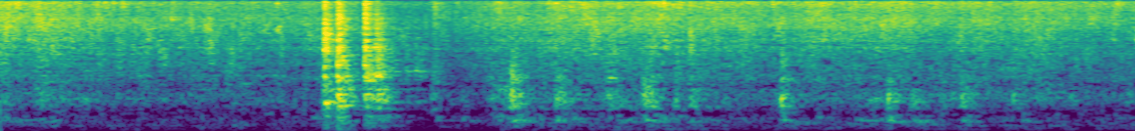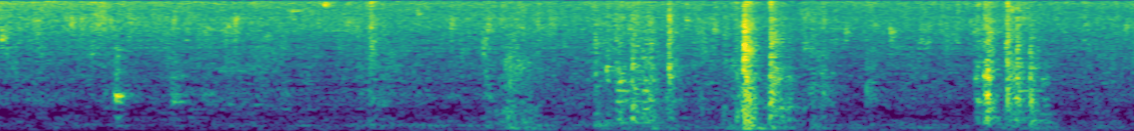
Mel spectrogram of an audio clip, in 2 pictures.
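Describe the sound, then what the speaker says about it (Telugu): Beetroot frying in a pan gives a steady close sizzle, with occasional stirring scrapes and clinks throughout. "ఇప్పుడు బీట్రూట్ ఫ్రై చేస్తున్నానండి"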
